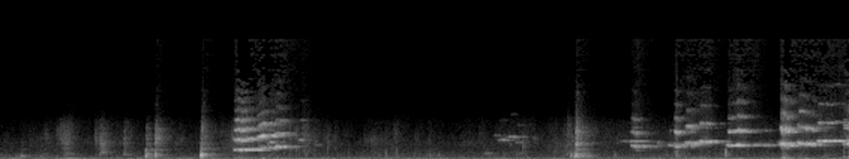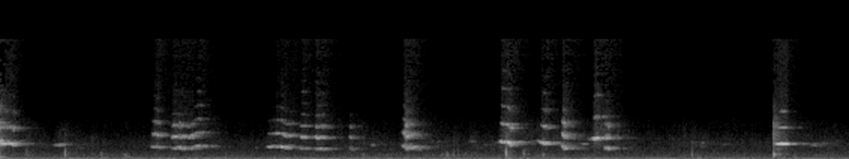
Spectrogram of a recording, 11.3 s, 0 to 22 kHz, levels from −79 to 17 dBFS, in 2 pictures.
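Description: No technical faults detected.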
